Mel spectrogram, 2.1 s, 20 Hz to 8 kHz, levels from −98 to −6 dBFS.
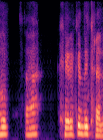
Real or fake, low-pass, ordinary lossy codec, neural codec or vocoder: fake; none; none; codec, 16 kHz, 2 kbps, FreqCodec, smaller model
